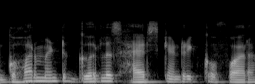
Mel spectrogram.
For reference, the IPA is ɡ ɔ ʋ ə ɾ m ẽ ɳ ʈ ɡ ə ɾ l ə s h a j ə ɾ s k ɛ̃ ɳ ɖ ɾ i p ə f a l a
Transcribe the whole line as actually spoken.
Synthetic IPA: ɡ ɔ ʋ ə ɾ m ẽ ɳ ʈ ɡ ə ɾ l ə s h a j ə ɾ s k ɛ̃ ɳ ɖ ɾ i k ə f a ɾ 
